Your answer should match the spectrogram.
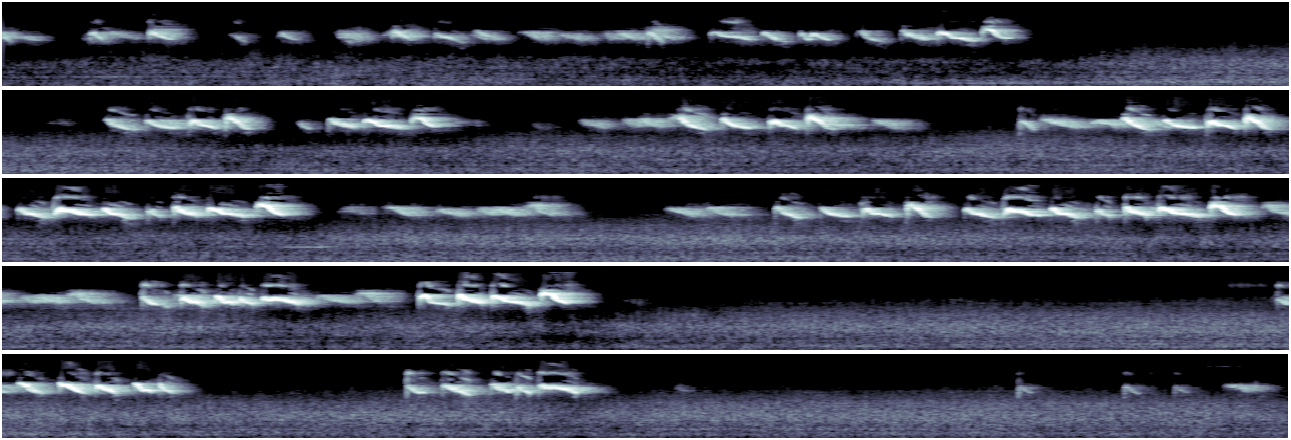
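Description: Caged Malaysian white-eye (mata puteh) singing rapid, high-pitched twittering phrases in runs of a few seconds, with short pauses, over a steady low background hum. The bird is in a minor moult and off form.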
